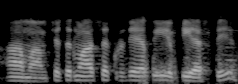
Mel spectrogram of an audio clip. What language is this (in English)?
Sanskrit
